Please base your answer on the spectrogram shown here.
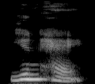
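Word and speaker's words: Unhei: turning around it was Joey your name is Yoon hee he asked her with his eyes open wide yeah and he looked quickly at mr. Kim then turned to Joey she nodded slowly yes it's pronounced Yin Hey and it means grace mr.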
